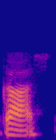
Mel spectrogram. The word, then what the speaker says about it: Gosch: And to quote Christopher again, as for my abuse story, I was Johnny Gosch'd, attempt kidnapped in the same city as Johnny Gosch. But this was in 1976, nearly 8 years before, I hope I'm saying it, not Gosch, but Gosch.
